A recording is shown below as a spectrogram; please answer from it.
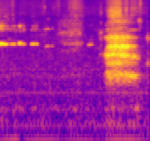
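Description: A few faint, brief high-pitched whistling tones, then a short breath noise near the end.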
